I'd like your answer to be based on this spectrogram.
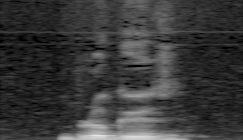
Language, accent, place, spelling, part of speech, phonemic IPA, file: French, France, Lyon, blogueuse, noun, /blɔ.ɡøz/, LL-Q150 (fra)-blogueuse.wav
- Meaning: female equivalent of blogueur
